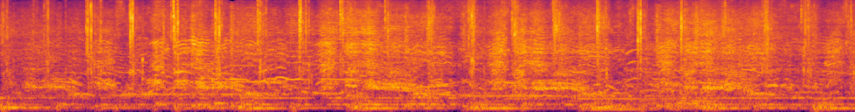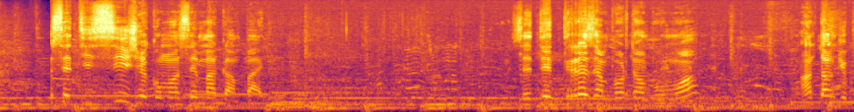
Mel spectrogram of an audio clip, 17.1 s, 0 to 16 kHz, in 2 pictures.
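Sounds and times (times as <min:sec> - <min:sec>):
background music: 0:00.0 - 0:17.0
crowd shouting and calling: 0:00.0 - 0:17.0.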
